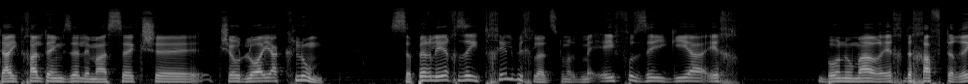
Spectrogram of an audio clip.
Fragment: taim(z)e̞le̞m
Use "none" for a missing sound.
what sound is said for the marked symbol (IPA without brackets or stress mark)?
z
